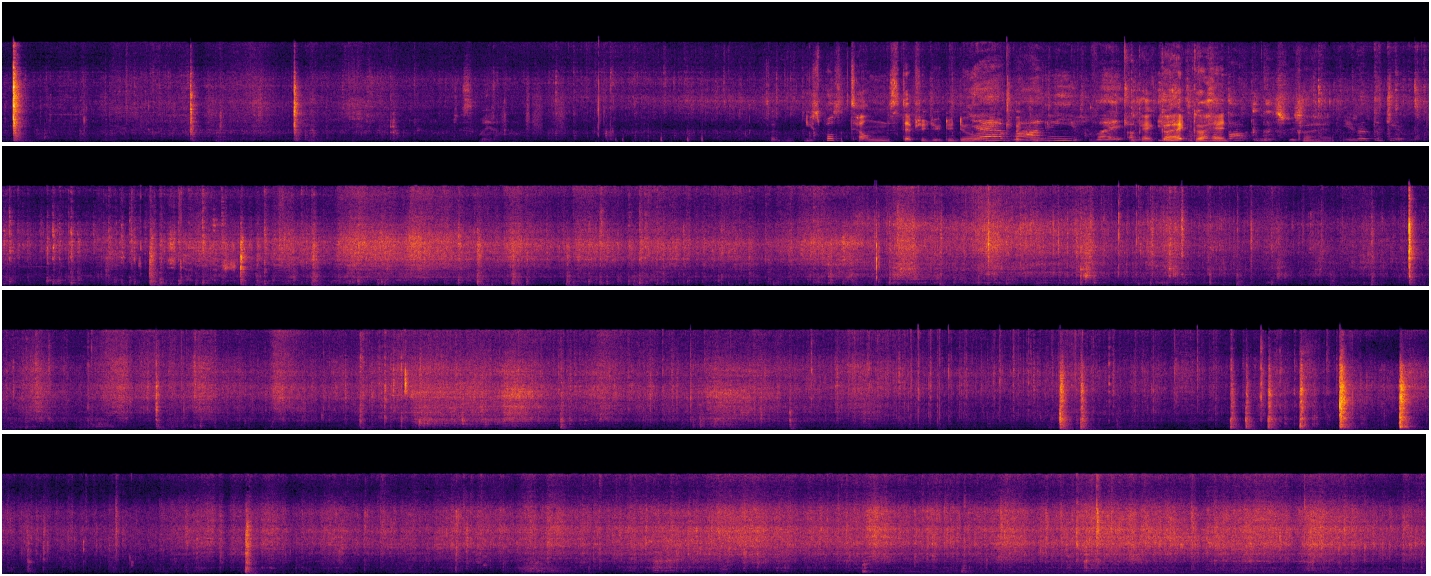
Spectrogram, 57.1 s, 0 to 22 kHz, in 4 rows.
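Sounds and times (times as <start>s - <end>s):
eggs sizzling in a frying pan: 0.0s - 57.0s
utensil scraping a pan: 14.1s - 31.6s, 35.4s - 36.3s, 44.5s - 57.0s.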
